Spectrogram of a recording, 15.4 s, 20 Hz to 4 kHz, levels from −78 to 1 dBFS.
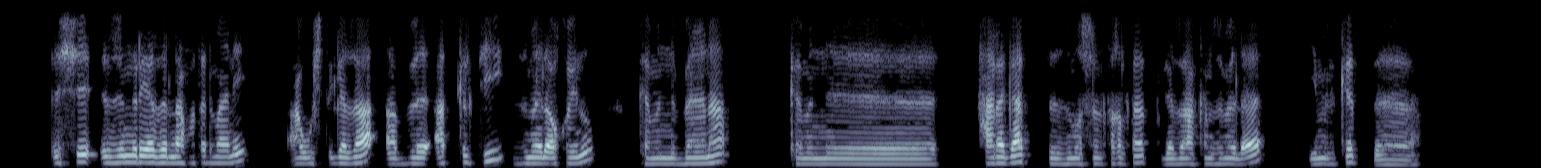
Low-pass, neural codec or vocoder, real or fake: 3.6 kHz; none; real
